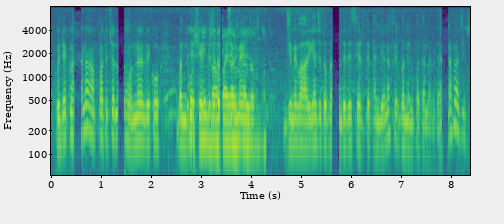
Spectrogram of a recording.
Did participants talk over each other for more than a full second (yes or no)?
yes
